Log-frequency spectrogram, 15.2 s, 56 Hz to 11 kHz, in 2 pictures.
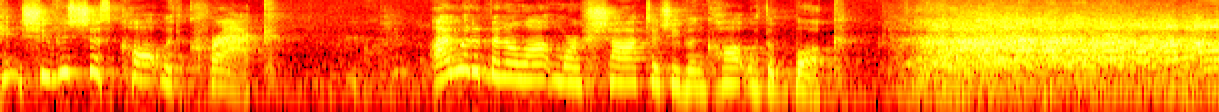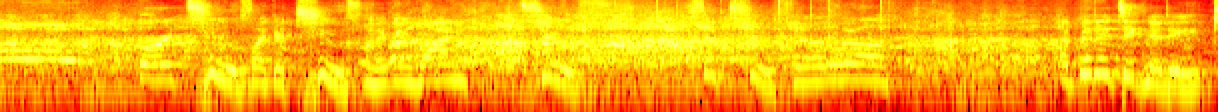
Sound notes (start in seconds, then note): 6.2 audience laughing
